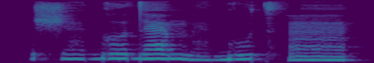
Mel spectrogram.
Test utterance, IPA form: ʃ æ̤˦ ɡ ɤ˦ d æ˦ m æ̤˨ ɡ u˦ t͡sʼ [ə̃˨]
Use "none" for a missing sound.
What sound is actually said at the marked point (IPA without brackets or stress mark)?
æ̃˨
